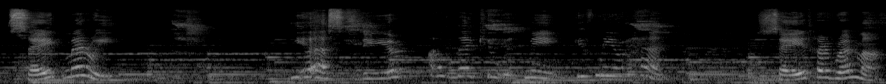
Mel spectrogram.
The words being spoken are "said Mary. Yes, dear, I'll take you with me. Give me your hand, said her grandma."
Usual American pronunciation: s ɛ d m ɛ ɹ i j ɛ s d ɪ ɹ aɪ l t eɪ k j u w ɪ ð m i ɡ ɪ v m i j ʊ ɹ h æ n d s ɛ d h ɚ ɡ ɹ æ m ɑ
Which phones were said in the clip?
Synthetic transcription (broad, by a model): s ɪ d m ɛ ɹ i j ɛ s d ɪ ɹ aɪ l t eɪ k j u w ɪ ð m i ɡ ɪ v m i j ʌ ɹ h æ n d s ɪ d h ɚ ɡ ɹ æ m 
